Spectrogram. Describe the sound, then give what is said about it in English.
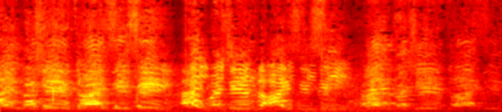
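A crowd of hundreds at a Saturday solidarity march for Sudan at San Francisco's Civic Center Plaza chants and shouts together in loud, rhythmic bursts, many voices overlapping in a dense, continuous roar of rising and falling calls. “Hundreds of people from up and down the West Coast gathered Saturday at San Francisco's Civic Center Plaza for a solidarity march for Sudan.”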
